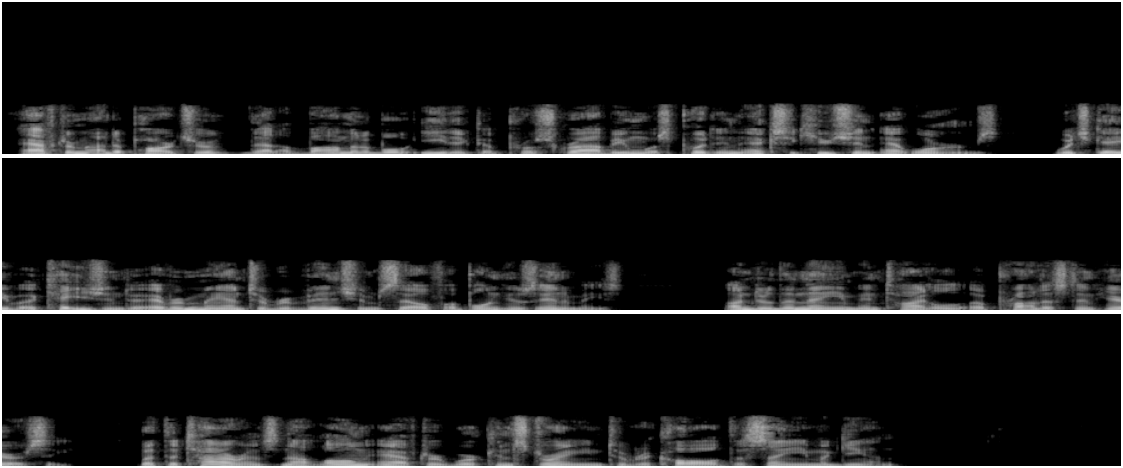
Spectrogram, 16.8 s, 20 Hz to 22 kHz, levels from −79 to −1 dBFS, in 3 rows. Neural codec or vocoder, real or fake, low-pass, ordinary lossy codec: none; real; 7.2 kHz; MP3, 48 kbps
